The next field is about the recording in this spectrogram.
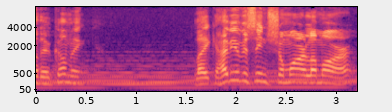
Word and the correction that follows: Shemar Moore: How do we say that uh, his name? Shemar Moore. Shemar Moore.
